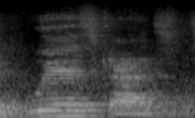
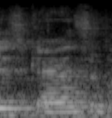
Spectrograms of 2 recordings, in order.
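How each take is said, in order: First: Wisconsin with all three syllables; full pronunciation. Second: Wisconsin cut down to 'Sconsin; shortened local pronunciation. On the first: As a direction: sound the Wi at the start of Wisconsin. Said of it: "A lot of people say". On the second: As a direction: say Wisconsin without its first syllable, Wi. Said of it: "you shorten the word up". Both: Shown as a demonstration.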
